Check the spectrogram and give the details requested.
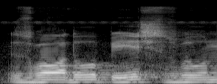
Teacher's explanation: ضا دو پیش ظن پر ہم نے غنہ بھی کیا ہے اور ضا کو موٹا کیا ہے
